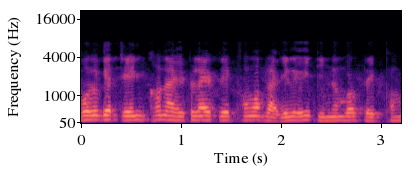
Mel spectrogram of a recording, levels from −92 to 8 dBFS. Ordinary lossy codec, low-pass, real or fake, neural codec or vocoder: none; 7.2 kHz; fake; codec, 16 kHz, 2 kbps, FreqCodec, smaller model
